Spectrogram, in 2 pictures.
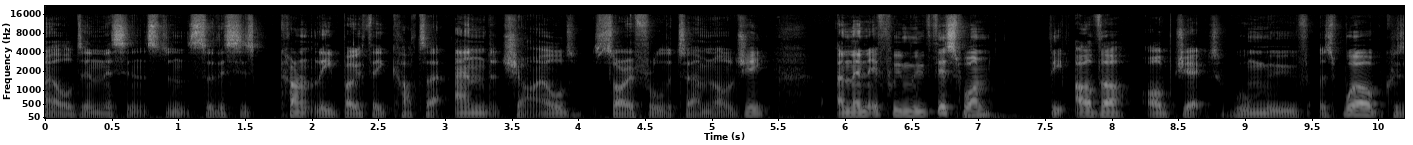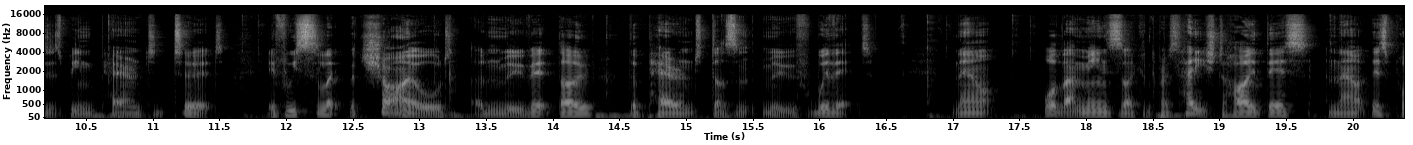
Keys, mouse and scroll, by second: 5.0 middle click, 6.8 g, 10.5 Escape, 13.1 g, 14.2 Escape, 18.5 h, 18.9 middle click.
